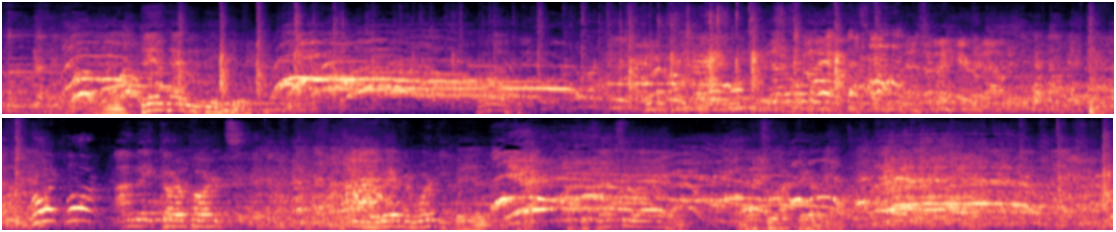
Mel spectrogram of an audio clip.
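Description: A man sings into a microphone through loudspeakers in an echoing hall.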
